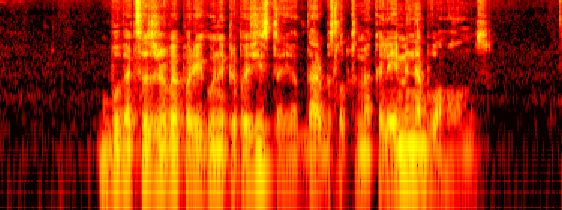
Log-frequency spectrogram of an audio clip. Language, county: Lithuanian, Alytus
